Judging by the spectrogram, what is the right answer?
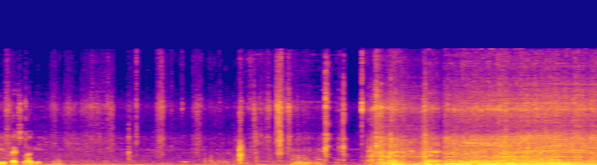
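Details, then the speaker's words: Honda Spacy automatic scooter that made a rough noise from the rear CVT on starting and throttle, after grinding the bent shaft smooth. It starts and revs cleanly with no rough rear grinding; the noise is gone and the CVT sounds normal. "sudah hilang ya teman-teman suaranya ya kita coba gas"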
